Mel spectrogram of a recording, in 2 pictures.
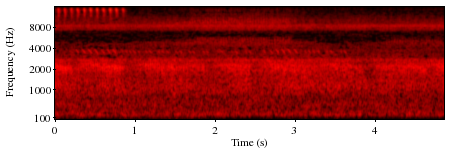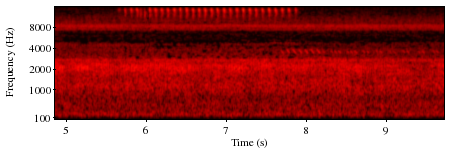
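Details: Steady wall of insect song, unbroken for nearly ten seconds, with rapid high-pitched pulsing trains that start and stop in bursts and a fainter, lower rasping layer beneath.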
